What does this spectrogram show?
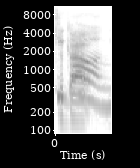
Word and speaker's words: Qigong: You were talking about the thing that I forgot how to pronounce. It's Qigong, yes.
